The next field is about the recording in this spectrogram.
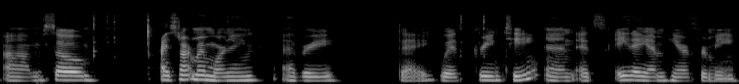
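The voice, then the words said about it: Raspy morning voice. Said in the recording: “I still got my little raspy voice on”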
